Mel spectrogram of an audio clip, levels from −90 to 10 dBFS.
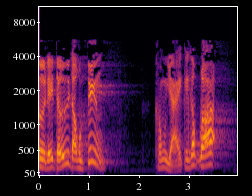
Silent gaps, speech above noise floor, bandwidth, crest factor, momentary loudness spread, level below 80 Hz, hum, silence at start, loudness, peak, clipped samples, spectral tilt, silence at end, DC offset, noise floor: none; 51 dB; 5.8 kHz; 18 dB; 13 LU; -72 dBFS; none; 0 s; -17 LUFS; 0 dBFS; under 0.1%; -9 dB/octave; 0.4 s; under 0.1%; -67 dBFS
